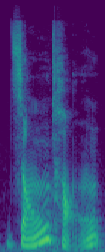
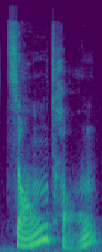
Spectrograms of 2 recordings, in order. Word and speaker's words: 总统: 总统. 总统. We have 2 third tones. 2 third tones right here. And remember, when we have 2 consecutive third tones, they get pronounced as second tone, third tone.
